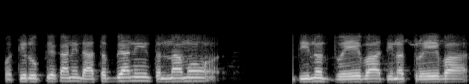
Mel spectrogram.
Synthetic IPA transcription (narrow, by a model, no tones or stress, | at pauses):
kɔt̪iɾupjɐkaːnid̪aːt̪əbjaːnit̪ɔnːaːmɔ | d̪inɔd̪ʋɔebad̪inɔt̪ɾɔeba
